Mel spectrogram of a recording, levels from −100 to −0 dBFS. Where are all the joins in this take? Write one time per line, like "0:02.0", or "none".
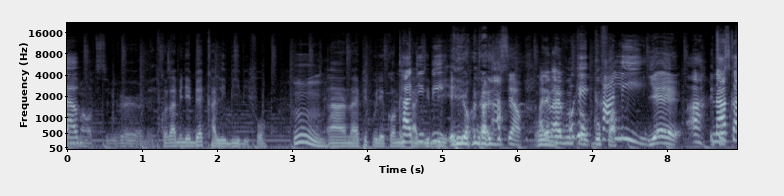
0:01.2

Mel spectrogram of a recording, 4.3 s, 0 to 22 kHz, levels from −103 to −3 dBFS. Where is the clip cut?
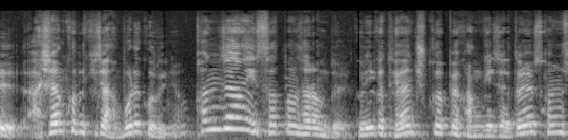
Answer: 0:01.4

